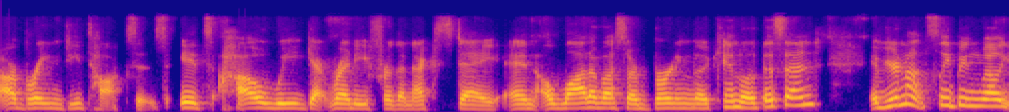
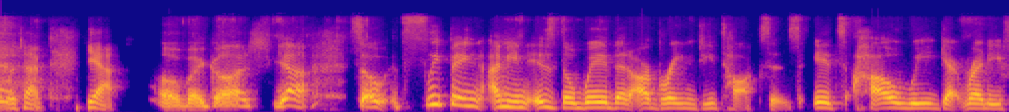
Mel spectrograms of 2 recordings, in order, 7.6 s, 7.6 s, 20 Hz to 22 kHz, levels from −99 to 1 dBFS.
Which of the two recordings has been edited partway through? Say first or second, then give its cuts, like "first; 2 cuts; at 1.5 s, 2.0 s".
first; 1 cut; at 5.2 s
